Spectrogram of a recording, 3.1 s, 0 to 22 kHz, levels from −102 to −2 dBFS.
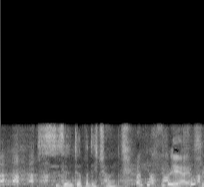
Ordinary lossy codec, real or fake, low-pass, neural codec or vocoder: none; fake; 7.2 kHz; codec, 16 kHz in and 24 kHz out, 1.1 kbps, FireRedTTS-2 codec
